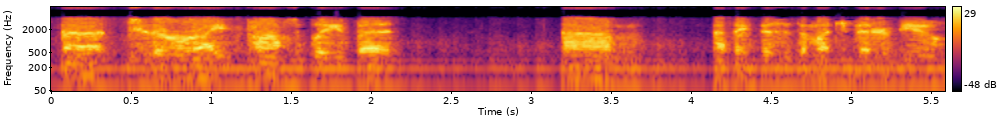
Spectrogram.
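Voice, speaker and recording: A man's voice: lowish voice, fairly even intonation, measured pace, pushed and bright, a little hiss or hum, rough recording. A man heard through a phone speaker, giving short, hesitant camera directions in casual chat. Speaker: remote helper adjusting a camera. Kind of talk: casual instructions over the phone.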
